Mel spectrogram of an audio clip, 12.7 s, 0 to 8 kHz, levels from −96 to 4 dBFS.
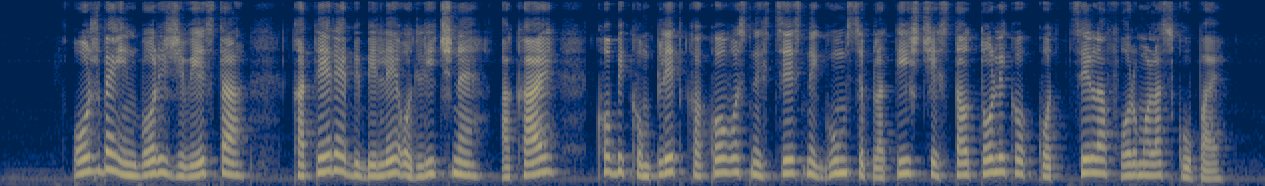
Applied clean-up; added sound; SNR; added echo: none; none; none; none.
